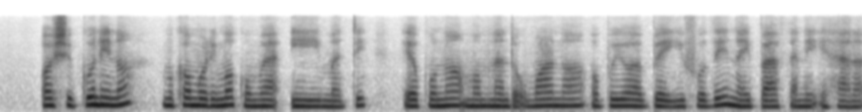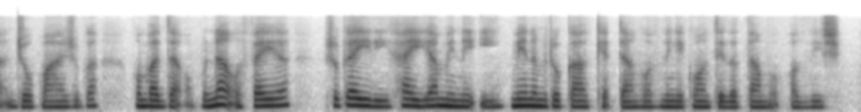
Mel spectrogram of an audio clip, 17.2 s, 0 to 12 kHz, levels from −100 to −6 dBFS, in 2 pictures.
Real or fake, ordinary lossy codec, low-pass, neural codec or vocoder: fake; AAC, 32 kbps; 7.2 kHz; codec, 16 kHz, 0.2 kbps, FocalCodec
